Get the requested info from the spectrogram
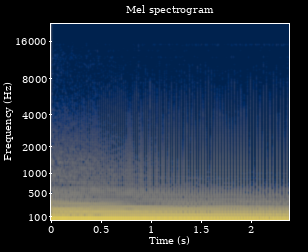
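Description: A loud, deep synthesizer bass note from an intro logo sting, held and sinking slowly in pitch.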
